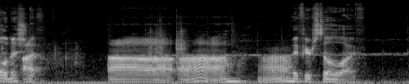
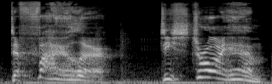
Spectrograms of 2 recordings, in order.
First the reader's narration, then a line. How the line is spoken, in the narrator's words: she yells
